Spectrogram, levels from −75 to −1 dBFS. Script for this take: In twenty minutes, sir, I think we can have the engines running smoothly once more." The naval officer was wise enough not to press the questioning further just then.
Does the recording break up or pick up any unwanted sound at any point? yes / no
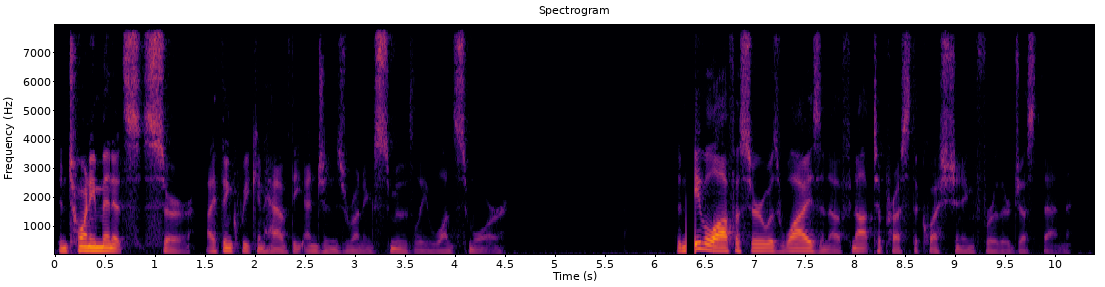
yes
